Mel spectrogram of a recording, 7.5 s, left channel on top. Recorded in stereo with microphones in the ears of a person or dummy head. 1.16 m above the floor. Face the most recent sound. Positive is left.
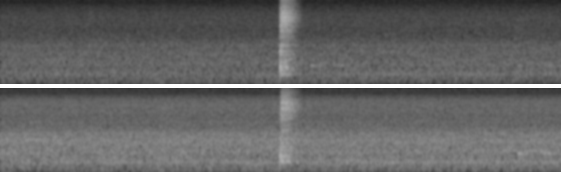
turn(degrees=50)  # may be behind; listen again after turning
